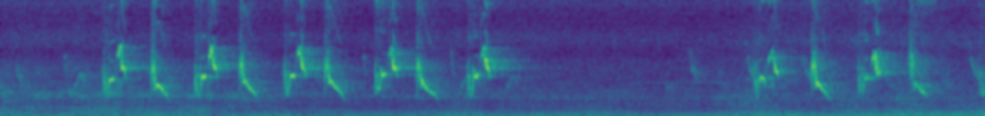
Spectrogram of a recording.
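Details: Singing bar-winged prinia, used to train or lure other birds: two bursts of rapid high, downward-sweeping chirps separated by a short silence, with faint background noise.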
